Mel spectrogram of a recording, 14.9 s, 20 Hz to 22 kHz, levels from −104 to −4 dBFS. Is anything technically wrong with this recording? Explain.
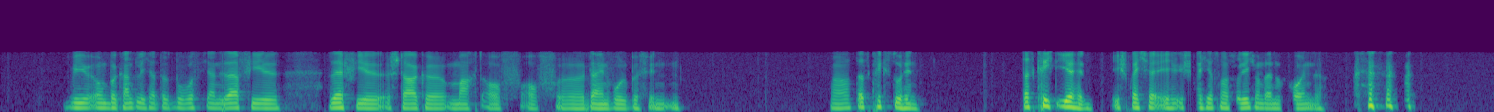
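Yes. The speech has packet loss with the last packet repeated, three times: 2.22–2.24 s just before "sehr viel sehr viel", 5.86–5.88 s just after "auf auf äh", and 11.88–11.90 s between "spreche ja i ich" and "jetzt mal für dich". Each time one 20 ms packet went missing and the receiver replayed the previous one. Each gap is a small blip. The band-limited sound, with nothing above 4 kHz, fits G.711 A-law telephone coding at 64 kbps.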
